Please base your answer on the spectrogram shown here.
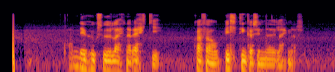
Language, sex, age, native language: Icelandic, male, 50-59, Icelandic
